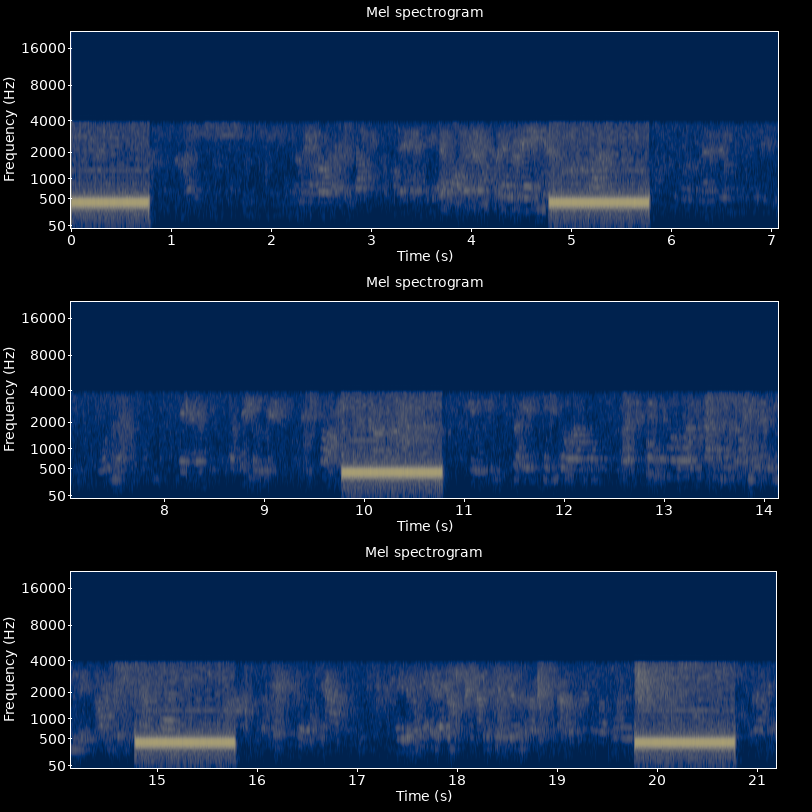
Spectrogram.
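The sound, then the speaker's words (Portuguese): A telephone ringback tone sounds while a call to the city hall connects: five steady, mid-pitched pulses, each about a second long and roughly five seconds apart, with faint low noise in the gaps. “Peraí que eu tô ligando na prefeitura.”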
